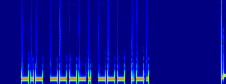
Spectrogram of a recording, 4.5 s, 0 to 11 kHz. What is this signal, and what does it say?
Morse code, heard as a keyed tone, about 25 wpm, 700 Hz. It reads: K9OR
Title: Call Signs - 25wpm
